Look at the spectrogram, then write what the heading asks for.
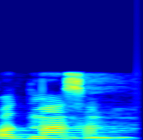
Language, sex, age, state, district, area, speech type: Odia, female, 30-45, Odisha, Jajpur, rural, spontaneous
